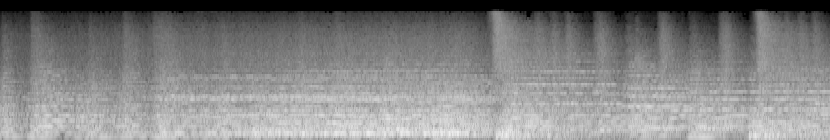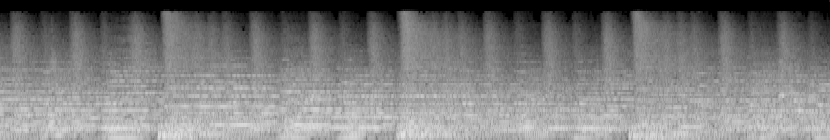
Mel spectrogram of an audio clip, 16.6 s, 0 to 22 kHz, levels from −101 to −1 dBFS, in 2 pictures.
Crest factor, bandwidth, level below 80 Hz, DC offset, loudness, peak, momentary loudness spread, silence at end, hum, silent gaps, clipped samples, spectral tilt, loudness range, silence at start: 16 dB; 16 kHz; -34 dBFS; under 0.1%; -20 LUFS; -4 dBFS; 8 LU; 0 s; none; none; under 0.1%; -6 dB/octave; 5 LU; 0 s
